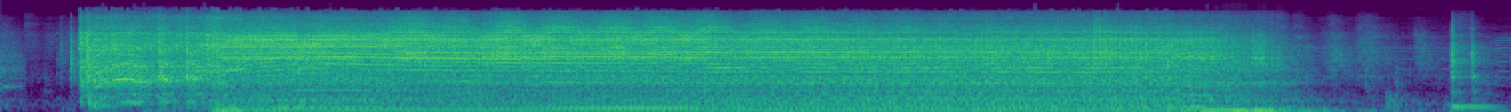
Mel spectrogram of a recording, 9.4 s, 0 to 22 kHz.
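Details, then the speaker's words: 2006 Subaru Forester with leaking power steering pump, cold start after refilling fluid: steady high whine and squeal over the running engine as the wheel is turned back and forth; fluid low and foamy, much air in the system. "so you can hear how much it's winding and squealing so that's gonna be just because it's low on fluid it's sucked down a lot already"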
